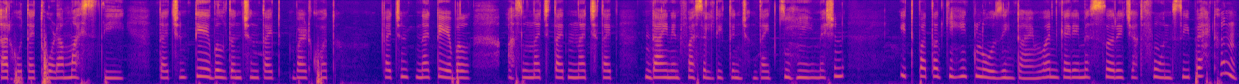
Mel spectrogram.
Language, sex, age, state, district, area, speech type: Kashmiri, female, 45-60, Jammu and Kashmir, Baramulla, rural, spontaneous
